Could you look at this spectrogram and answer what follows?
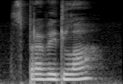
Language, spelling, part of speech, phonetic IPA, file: Czech, zpravidla, adverb, [ˈspravɪdla], Cs-zpravidla.ogg
- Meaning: as a rule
